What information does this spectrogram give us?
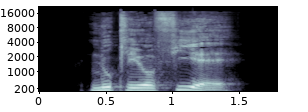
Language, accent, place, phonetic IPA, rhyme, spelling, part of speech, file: German, Germany, Berlin, [nukleoˈfiːl], -iːl, nukleophil, adjective, De-nukleophil.ogg
- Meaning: nucleophilic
